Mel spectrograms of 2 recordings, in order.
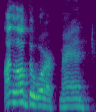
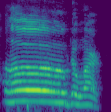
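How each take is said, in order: First: Said in the usual way. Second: Slow, loud, drawn-out; hammed-up proclamation. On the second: Streamer hyping up his work session, hammed-up proclamation. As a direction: belt it like a motto.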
